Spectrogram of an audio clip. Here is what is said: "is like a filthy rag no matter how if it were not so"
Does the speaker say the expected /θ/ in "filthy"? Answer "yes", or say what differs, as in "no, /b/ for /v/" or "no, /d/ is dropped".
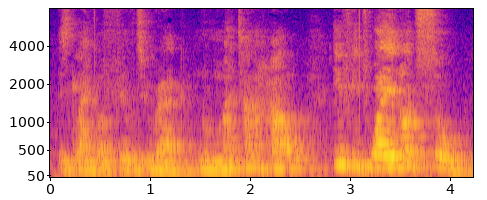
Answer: no, /t/ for /θ/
